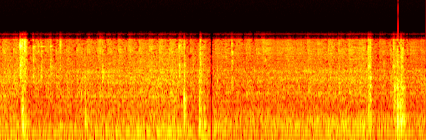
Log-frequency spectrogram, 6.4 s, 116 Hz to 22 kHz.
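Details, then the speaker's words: Mechron 2450 utility carrier running: irregular sharp clunks every second or two over the engine drone, worse uphill and on rough roads; belt and oils fine, a damaged joint on one side is the suspected cause. "언덕을 올라간다거나 조금 합한 길에는 소리가 많이 나가지고 점검을 하고 있는데"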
